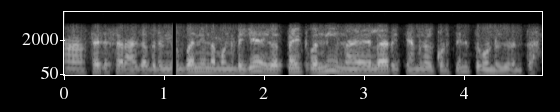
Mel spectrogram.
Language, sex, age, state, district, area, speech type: Kannada, male, 18-30, Karnataka, Gadag, rural, conversation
